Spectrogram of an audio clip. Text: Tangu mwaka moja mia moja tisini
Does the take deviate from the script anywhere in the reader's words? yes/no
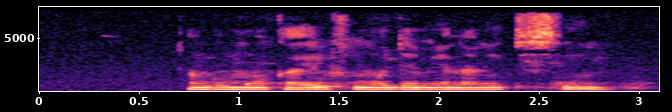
yes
